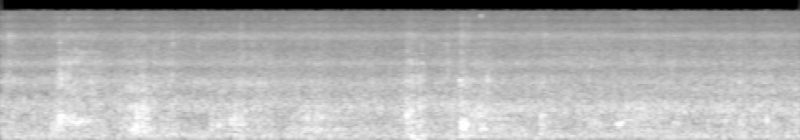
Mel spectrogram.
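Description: Steady rush of waterfall and stream water, with a few faint footfalls on the rocky trail.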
